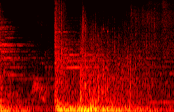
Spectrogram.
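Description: Confringo spell cast in Hogwarts Legacy, a sudden heavy fiery blast followed by a second burst and a rumbling tail over game ambience, with a voice speaking nearby.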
